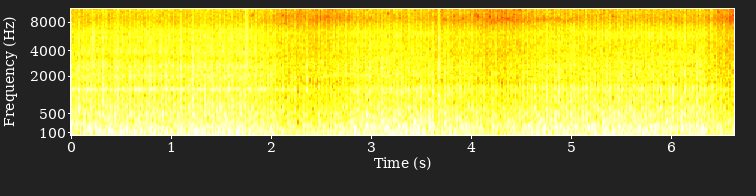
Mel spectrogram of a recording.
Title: Пуск ЗД после ночного простоя. Стук клапанов?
